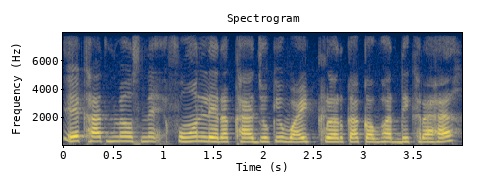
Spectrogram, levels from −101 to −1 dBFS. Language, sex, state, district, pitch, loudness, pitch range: Hindi, female, Jharkhand, Garhwa, 290 Hz, -15 LUFS, 275-310 Hz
